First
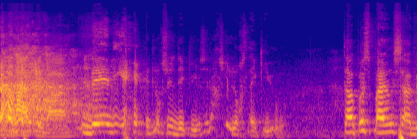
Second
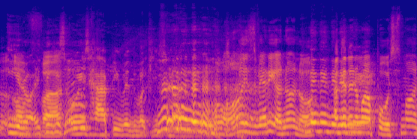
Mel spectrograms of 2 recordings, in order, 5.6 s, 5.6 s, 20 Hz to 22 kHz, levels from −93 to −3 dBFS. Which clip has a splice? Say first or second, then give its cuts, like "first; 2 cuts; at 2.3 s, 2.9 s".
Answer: first; 1 cut; at 1.9 s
